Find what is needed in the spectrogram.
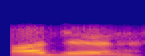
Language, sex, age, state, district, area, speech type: Nepali, female, 45-60, West Bengal, Kalimpong, rural, conversation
